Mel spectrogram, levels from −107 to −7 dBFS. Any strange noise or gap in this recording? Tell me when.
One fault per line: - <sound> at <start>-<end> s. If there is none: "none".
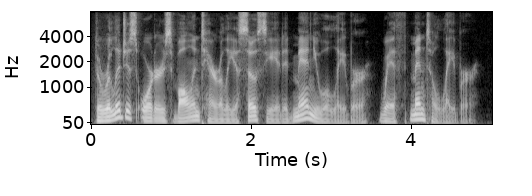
none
